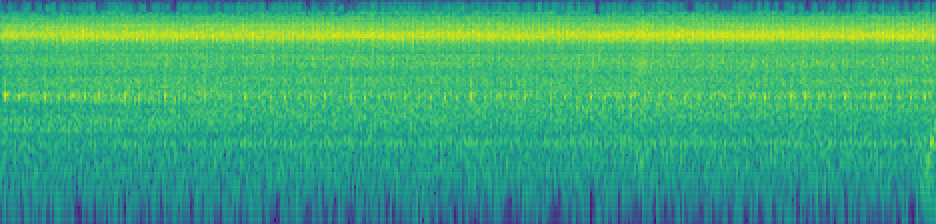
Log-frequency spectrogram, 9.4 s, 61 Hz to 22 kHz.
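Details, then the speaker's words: 2014 Chevrolet Cruze LTZ idling: steady high-pitched whistle from the top of the engine over a light ticking idle, a vacuum leak from a stuck-open PCV valve; valve cover replaced as the fix. "con traje de acá conmigo para diagnosticar un problema que a través de vehículo trae como un silbido en la parte de arriba del motor"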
